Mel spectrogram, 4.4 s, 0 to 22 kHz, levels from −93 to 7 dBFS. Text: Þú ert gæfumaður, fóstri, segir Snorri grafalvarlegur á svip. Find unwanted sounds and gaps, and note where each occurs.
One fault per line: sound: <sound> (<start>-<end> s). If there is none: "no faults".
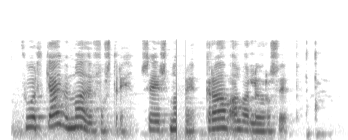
sound: dropout (2.2-2.3 s)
